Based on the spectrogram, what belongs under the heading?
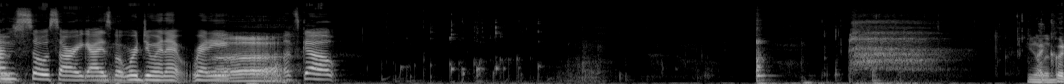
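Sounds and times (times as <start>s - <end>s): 
speech: 0.0s - 3.4s, 10.3s - 10.6s
swallowing a shot of vodka: 2.2s - 8.8s.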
